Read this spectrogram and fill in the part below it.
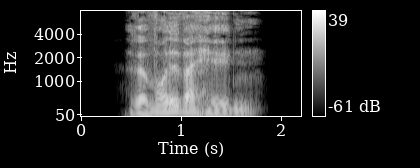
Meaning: plural of Revolverheld
- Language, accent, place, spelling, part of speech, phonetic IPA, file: German, Germany, Berlin, Revolverhelden, noun, [ʁeˈvɔlvɐˌhɛldn̩], De-Revolverhelden.ogg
